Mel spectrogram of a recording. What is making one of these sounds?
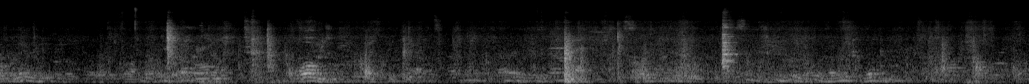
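Short knocks and rustles sound as bags and clothes are handled.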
